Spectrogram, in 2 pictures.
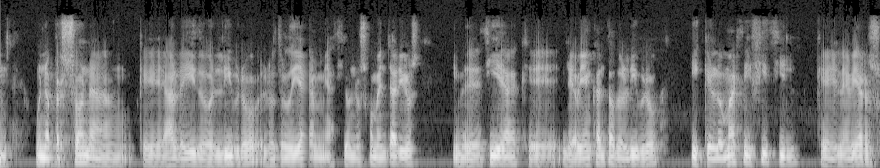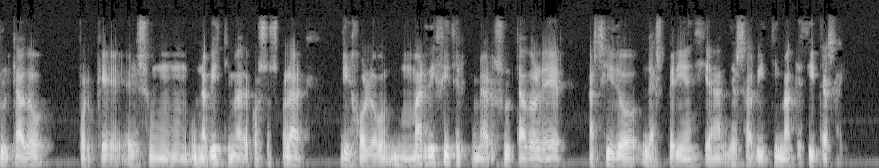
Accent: Cantabria, Spain; moved away as an adult; now in Galicia, Spain; Aunque yo soy de Cantabria, pues vivo, llevo aquí ya más de 30 años

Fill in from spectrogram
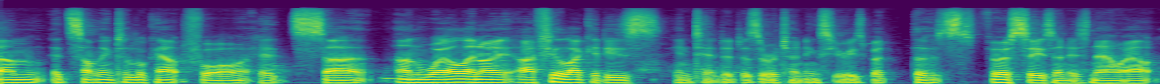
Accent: Canberra, Australian Capital Territory, Australia; in Canberra, my hometown as well.

